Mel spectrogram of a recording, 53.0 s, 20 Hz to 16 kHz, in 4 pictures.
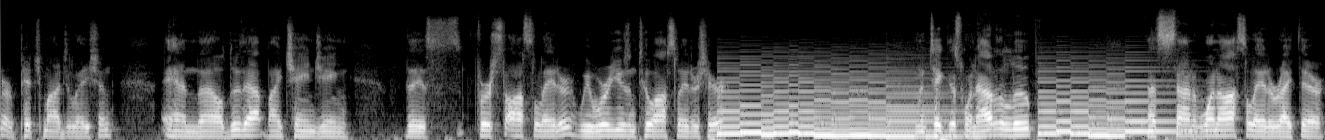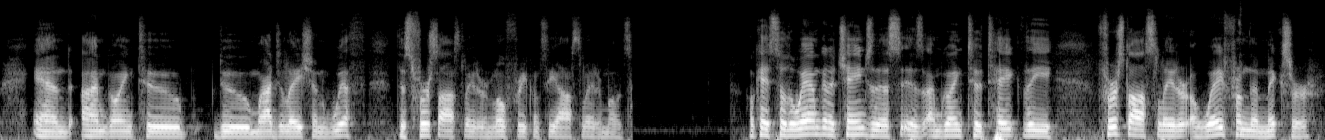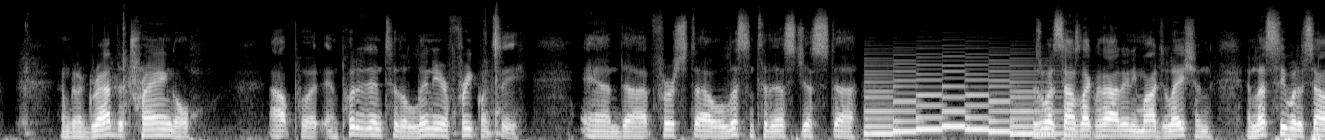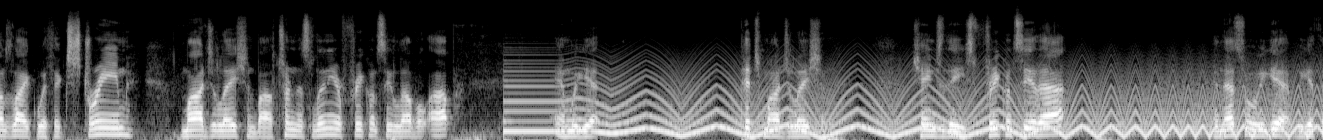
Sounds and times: Speech: 0:00.0 - 0:07.2, 0:09.2 - 0:10.4, 0:11.5 - 0:19.6, 0:20.7 - 0:26.5, 0:27.1 - 0:28.5, 0:29.2 - 0:35.1, 0:36.8 - 0:44.4, 0:45.3 - 0:45.9, 0:47.2 - 0:48.1, 0:48.8 - 0:50.4, 0:51.9 - 0:52.9.

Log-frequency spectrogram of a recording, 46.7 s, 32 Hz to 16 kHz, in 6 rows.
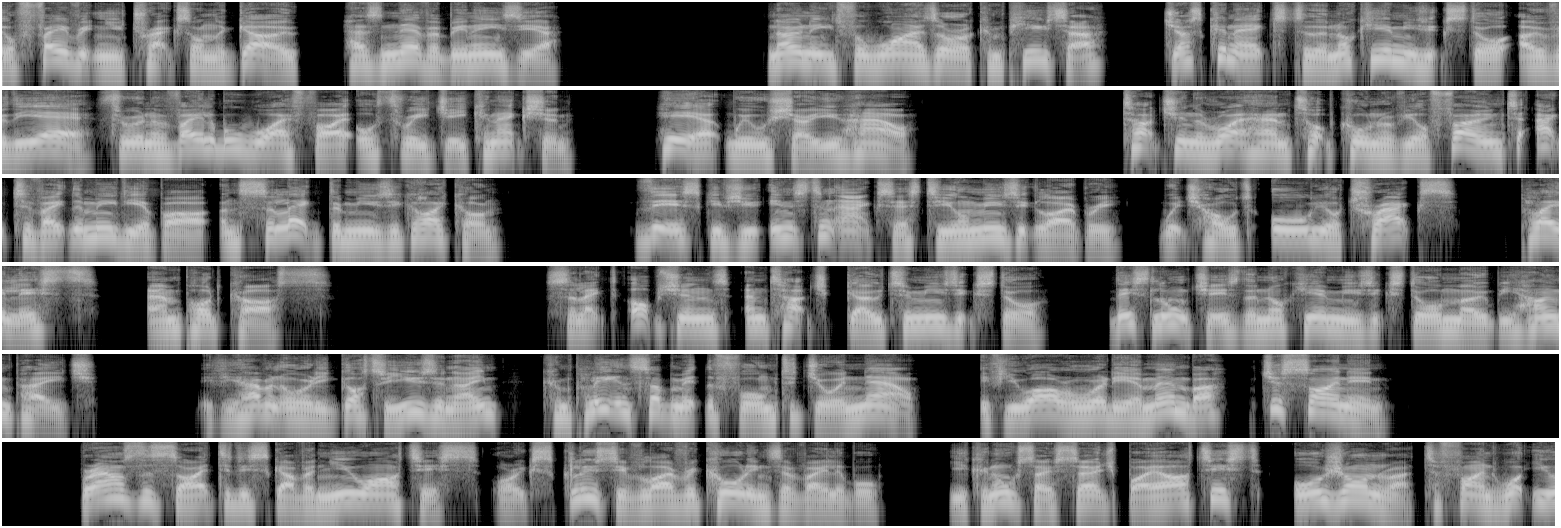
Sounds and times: Speech: 0:00.0 - 0:02.8, 0:03.8 - 0:12.4, 0:13.4 - 0:18.1, 0:18.8 - 0:25.0, 0:26.1 - 0:31.6, 0:32.2 - 0:38.1, 0:39.3 - 0:46.6.

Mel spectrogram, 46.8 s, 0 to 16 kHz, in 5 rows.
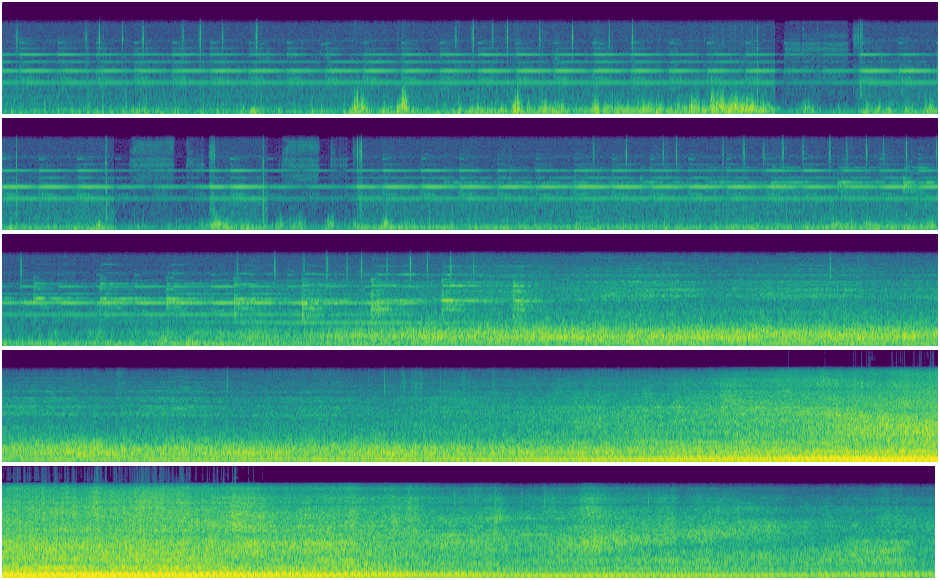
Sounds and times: Vehicle: 0:25.7 - 0:46.7.

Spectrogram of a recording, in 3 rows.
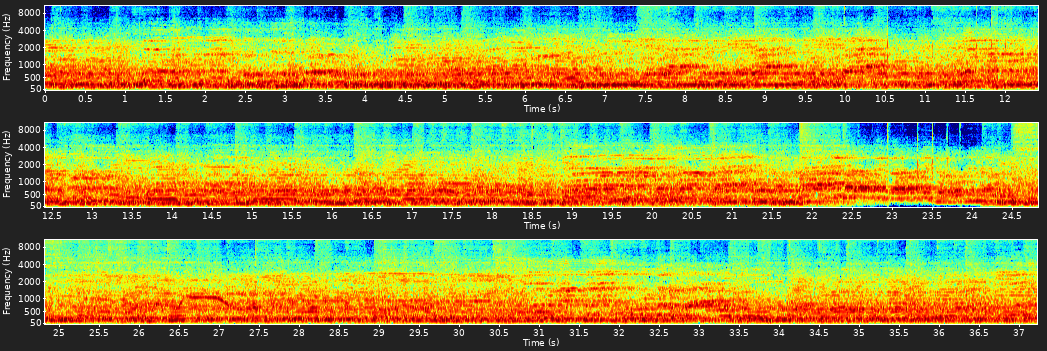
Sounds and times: Rock and roll: 0:00.0 - 0:37.2.

